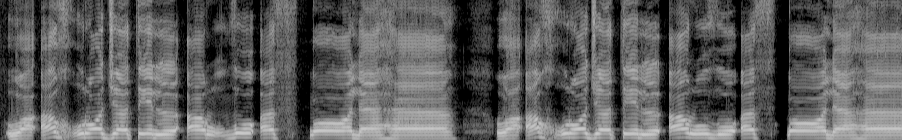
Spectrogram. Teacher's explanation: یہاں پر را کو موٹا یعنی پر پڑھیں گے، کیونکہ را کے اوپر زبر ہے۔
